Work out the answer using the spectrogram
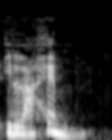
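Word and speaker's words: Elohim (אלוהים): 希伯来文字母 Man 放字尾发鼻音嗯的音，所以变成整体的整个字发音就是 Elohim， Elohim， Elohim 是他参战或他攻打，或者最简单你也可以讲说他征战，他征战也可以。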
